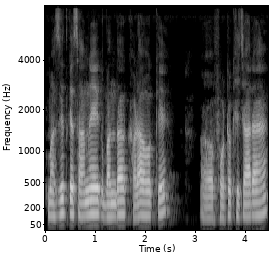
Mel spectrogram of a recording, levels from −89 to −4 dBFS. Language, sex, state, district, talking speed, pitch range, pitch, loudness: Hindi, male, Jharkhand, Sahebganj, 160 wpm, 125-145 Hz, 130 Hz, -28 LUFS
